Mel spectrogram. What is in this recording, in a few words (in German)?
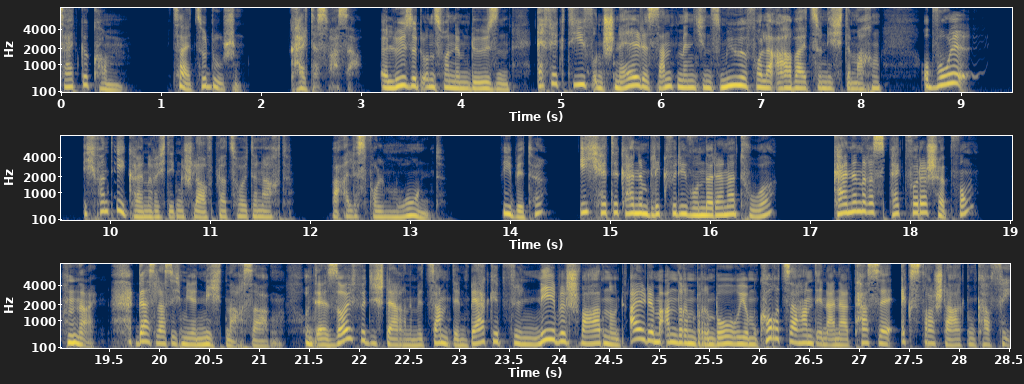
Schauspiel Variabel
